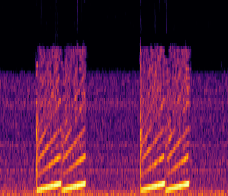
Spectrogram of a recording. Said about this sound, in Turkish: Şimdi bu sistem size yere yakınlaştığınız zaman terrain, terrain diye size uyarı verir. Ve en sonunda da en son çare olarak size pull up diye uçağın burnunu yukarı çek ve oradan bir an önce ayrıl uyarısı verir.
